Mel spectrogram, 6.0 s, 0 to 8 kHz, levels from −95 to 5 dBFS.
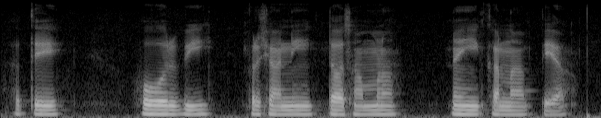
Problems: none marked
